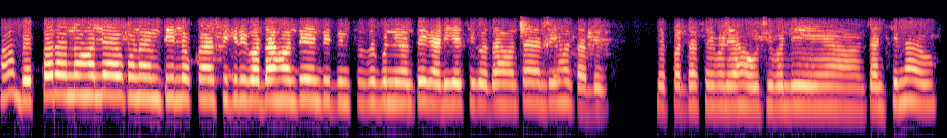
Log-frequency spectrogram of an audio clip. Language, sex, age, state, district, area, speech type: Odia, female, 30-45, Odisha, Jagatsinghpur, rural, conversation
